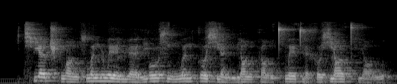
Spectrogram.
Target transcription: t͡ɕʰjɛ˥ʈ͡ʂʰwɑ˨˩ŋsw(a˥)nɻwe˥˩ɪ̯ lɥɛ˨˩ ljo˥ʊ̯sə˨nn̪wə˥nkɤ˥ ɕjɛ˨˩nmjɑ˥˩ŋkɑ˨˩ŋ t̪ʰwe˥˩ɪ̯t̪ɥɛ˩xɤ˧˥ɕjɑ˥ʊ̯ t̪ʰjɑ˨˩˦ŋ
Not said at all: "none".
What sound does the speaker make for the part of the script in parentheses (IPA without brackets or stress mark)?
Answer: ə˥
